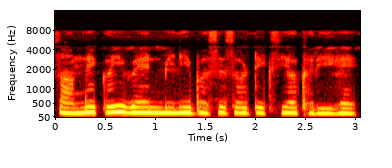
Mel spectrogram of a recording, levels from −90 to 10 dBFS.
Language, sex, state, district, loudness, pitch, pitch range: Hindi, female, Arunachal Pradesh, Lower Dibang Valley, -14 LUFS, 180 Hz, 175-185 Hz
